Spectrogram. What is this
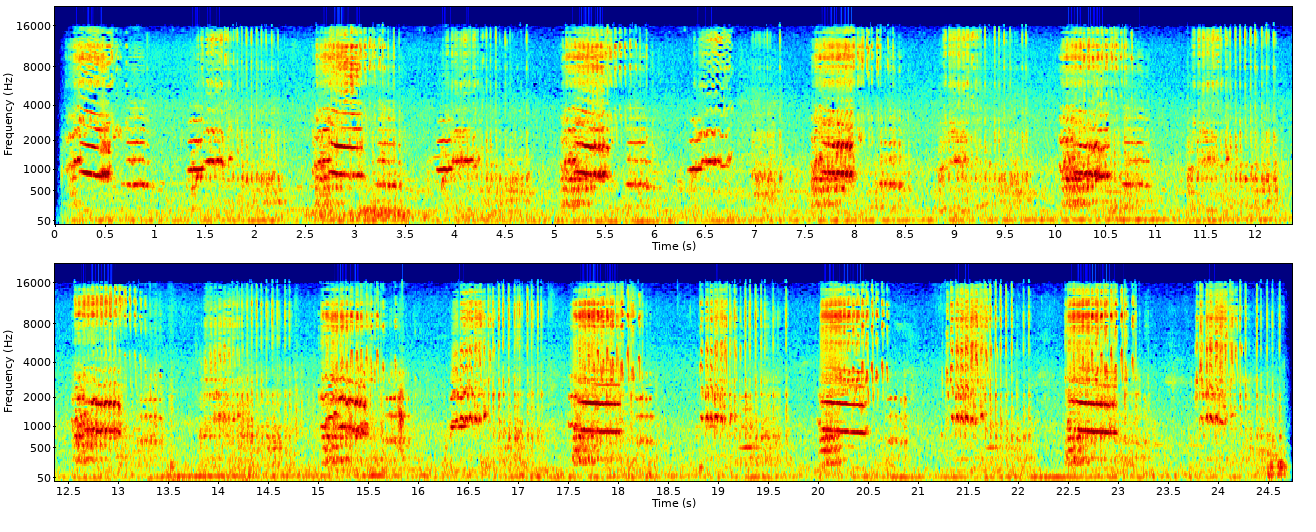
some swing squeaking a lot
park, playground, recording, squak, swing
